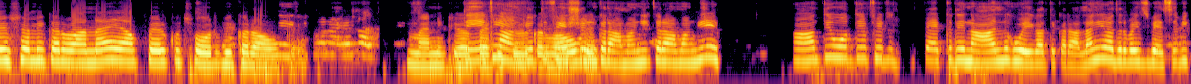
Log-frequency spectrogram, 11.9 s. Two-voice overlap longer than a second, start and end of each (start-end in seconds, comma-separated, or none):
4.7-5.9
